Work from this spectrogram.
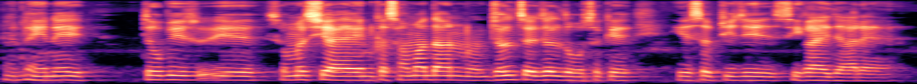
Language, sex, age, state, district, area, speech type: Hindi, male, 60+, Rajasthan, Jodhpur, urban, spontaneous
